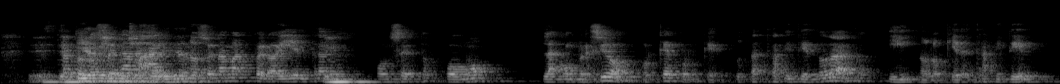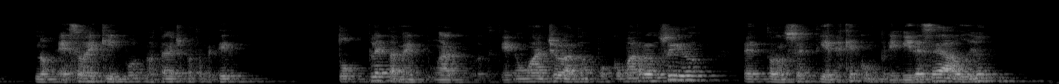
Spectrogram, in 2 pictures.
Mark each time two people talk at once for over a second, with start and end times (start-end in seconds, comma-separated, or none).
0.6-1.9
